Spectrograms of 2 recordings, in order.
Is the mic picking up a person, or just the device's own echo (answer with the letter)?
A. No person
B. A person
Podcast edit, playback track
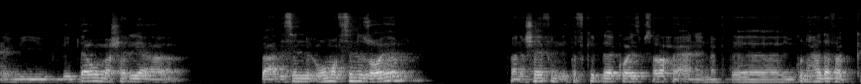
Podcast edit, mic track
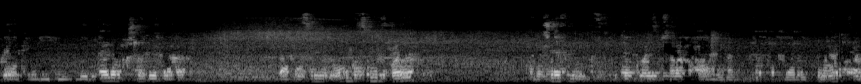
A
